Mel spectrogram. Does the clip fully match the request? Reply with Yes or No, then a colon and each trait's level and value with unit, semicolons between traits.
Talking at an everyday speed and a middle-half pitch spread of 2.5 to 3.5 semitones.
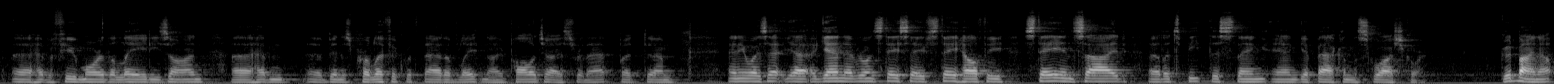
Yes: average, 195 wpm; average, 3.2 semitones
